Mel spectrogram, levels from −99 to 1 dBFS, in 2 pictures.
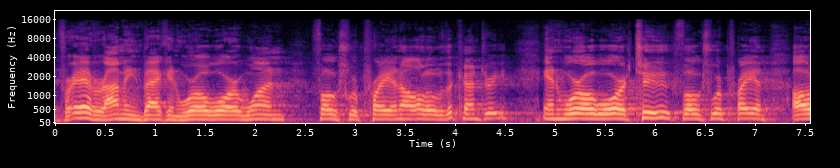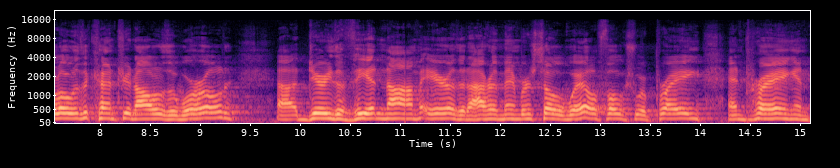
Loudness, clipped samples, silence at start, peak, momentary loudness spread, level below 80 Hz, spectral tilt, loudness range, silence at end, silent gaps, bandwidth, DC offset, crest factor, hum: -17 LUFS; under 0.1%; 0 s; -2 dBFS; 10 LU; -56 dBFS; -7.5 dB/octave; 3 LU; 0 s; none; 11.5 kHz; under 0.1%; 16 dB; none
